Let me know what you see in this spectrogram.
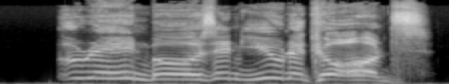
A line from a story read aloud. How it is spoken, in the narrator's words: roared the Sunshine Captain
